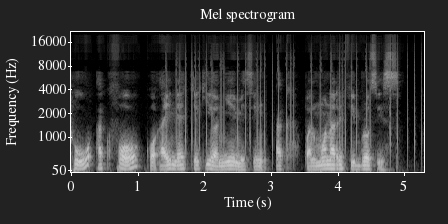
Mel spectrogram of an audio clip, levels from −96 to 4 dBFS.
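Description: Opus compression runs through the whole speech clip. The tonal parts of the voice sound rough, grainy and noisy rather than swirly. The band energies are held and starved bands are refilled with folded or noise content, so the audio keeps content up to about 20.2 kHz even though its detail is coarse. This points to the codec's music mode at a low rate of around 16 kbps, which is the likely cause of the damage, and that damage is plainly audible. A train of clicks starts at 1.43 s and continues to 5.27 s. Roughly forty similar pops arrive at an uneven pace of about 9.4 per second. They tick over the sound and through its pauses, peaking around 10 dB above the signal, and repeated pulses from nearby equipment or a faulty connection or power supply are the likely cause.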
